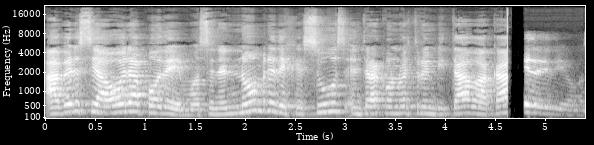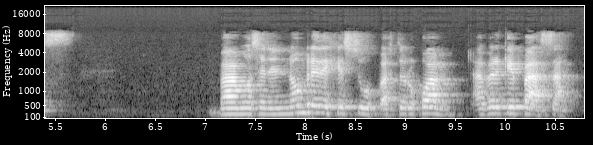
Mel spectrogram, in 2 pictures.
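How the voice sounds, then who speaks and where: At a fairly slow pace, a woman with an unremarkable speaking voice talks fairly high in pitch, with ordinary pitch variation and big swings in loudness. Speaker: pastor and program host. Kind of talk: program opening to audience.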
